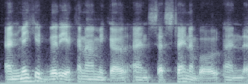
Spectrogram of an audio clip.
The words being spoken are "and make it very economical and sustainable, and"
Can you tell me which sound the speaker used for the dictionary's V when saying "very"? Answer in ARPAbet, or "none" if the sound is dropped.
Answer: V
